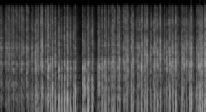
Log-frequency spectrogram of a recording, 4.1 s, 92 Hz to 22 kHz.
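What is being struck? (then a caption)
Small cardboard box with cookies inside. Long nails rapidly tap a small, closed, red printed cardboard box of burger cookies, hollow with contents inside. The result is a dense stream of short, dry, crackling taps with a hollow low body, pausing briefly at about 1.6 seconds before carrying on.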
